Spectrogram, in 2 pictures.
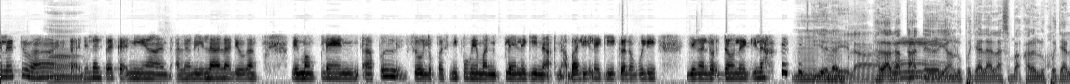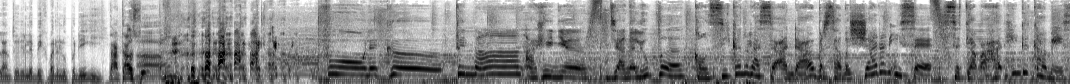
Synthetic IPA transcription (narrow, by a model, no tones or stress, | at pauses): kalat̪uat̪a̰ʔadəlahst̪akaʔ̪̚nĩaa̰lamilahlahdiəoɣaŋmemãŋplɛnapəsoləpasnĩpʊnmemãŋplɛnlaɡina̰ʔna̰ʔbalɪʔlaɡikalabolɛhd͡ʒaŋãnlɔk̚dawnlaɡilahjəlaəlahaɡaaɡaʔt̪adəjaŋlupəd͡ʒalanlahsəbap̚kalawlupəd͡ʒalant̪udələbɪhkə̥padalupədiɣit̪aʔt̪ausu | fuləɡət̪ənaŋahɪrɲãd͡ʒaŋãnlupəkɔŋsikanrasaʔandabərsamãʃiadanisɛ | sət̪iapaɦat̪̚hiŋɡakamɪs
